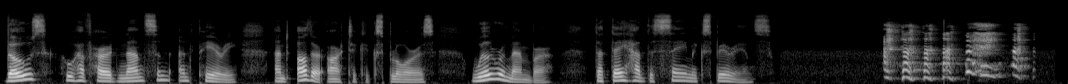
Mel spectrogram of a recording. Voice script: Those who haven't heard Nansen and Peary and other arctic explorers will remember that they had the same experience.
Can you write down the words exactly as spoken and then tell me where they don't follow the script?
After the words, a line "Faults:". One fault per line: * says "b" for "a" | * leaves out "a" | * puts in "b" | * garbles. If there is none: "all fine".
Those who have heard Nansen and Peary and other arctic explorers will remember that they had the same experience.
Faults:
* says "have" for "haven't"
